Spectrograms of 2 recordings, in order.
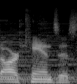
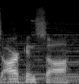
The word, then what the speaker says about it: Arkansas: You see, in Arkansas, it's not our Kansas like you might think. It's Arkansas.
